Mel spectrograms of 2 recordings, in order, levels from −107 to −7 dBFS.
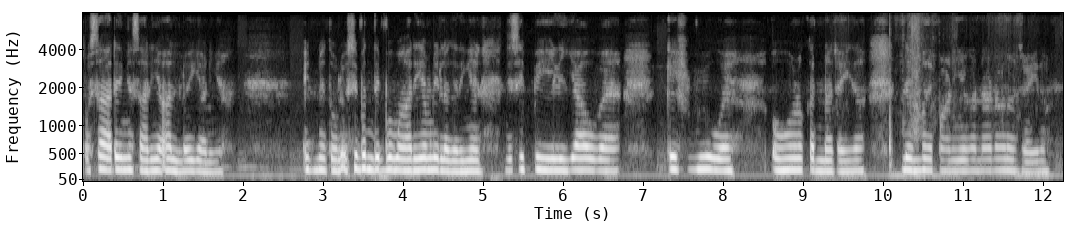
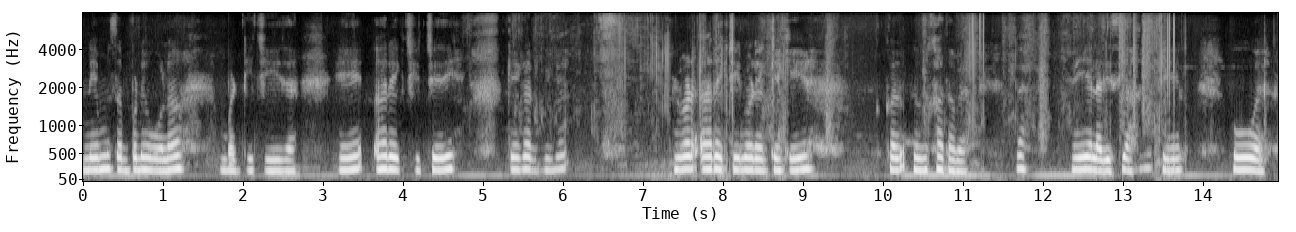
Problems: none marked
